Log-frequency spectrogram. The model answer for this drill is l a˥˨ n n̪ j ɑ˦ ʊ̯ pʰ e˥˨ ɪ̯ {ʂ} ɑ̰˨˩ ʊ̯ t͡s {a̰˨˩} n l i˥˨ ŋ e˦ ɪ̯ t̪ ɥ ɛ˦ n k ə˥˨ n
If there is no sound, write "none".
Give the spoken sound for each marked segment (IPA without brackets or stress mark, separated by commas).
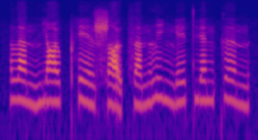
ʂ, a˨˦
